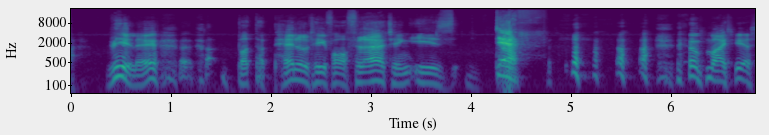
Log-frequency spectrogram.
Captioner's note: laughs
